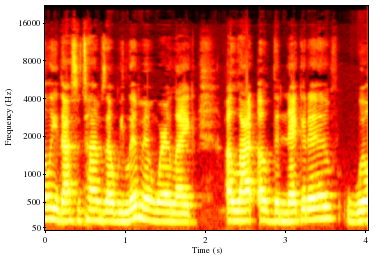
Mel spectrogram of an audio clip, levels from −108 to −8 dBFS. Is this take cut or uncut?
uncut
